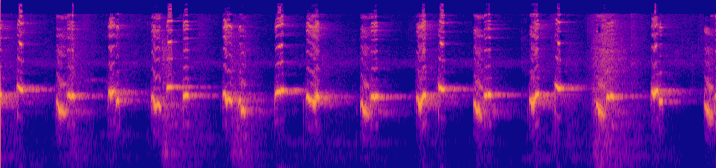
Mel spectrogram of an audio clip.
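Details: Energetic Sooty-headed bulbul song delivered as a lure to excite other birds into singing; rapid run of clipped whistled phrases, each a quick upslur then a brief level whistle, repeating about twice a second.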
